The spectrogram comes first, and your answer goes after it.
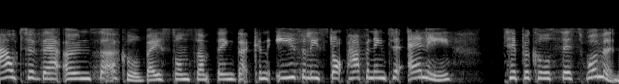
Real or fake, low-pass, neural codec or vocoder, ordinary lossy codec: real; 5.4 kHz; none; AAC, 24 kbps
